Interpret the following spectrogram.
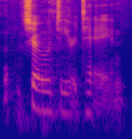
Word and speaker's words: Joe Dirt: situation what' you say it's dear de it's pronounced Jo dear T exactly Alana Rose like come on I'm giving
